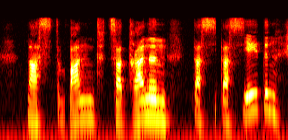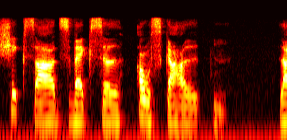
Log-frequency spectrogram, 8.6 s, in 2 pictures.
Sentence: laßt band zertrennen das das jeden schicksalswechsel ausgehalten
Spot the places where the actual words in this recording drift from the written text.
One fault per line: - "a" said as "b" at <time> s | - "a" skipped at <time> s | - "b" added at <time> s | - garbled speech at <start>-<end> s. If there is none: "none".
none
